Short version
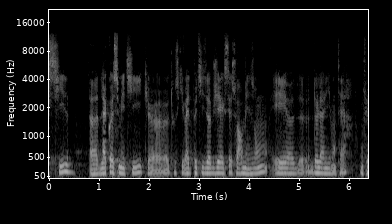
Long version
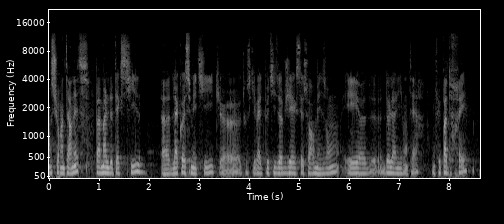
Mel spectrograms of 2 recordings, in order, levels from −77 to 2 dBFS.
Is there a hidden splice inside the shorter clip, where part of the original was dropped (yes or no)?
no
